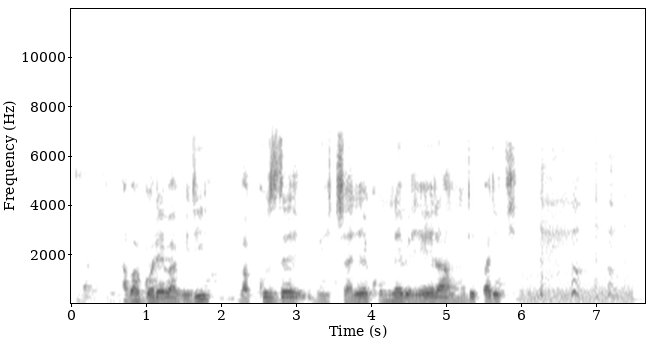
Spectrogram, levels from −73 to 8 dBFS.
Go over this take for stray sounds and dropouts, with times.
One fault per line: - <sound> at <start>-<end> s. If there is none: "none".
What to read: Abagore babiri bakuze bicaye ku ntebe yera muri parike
- cough at 6.2-7.4 s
